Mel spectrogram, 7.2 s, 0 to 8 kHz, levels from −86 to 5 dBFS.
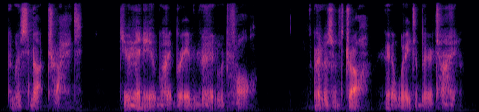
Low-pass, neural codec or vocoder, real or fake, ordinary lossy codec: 7.2 kHz; autoencoder, 22.05 kHz, a latent of 192 numbers a frame, VITS, trained on one speaker; fake; MP3, 48 kbps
